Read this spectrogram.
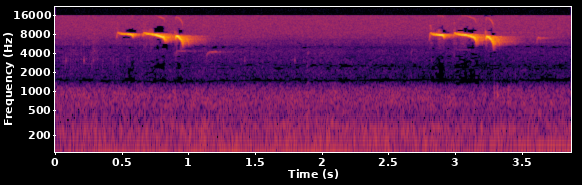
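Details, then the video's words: Blue tit in a garden at Weener, East Frisia, in Germany's far northwest, March 2024: two bursts of very high, thin notes sweeping downward, each of three quick elements, about two seconds apart over low background rumble. "blue tit 0:00"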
